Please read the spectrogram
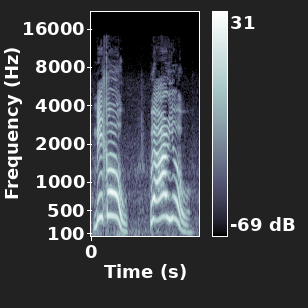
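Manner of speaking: loud, high desperate call; shouting a name. A narrator's reading. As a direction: shout out for a missing little sister. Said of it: "try to shout her name".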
